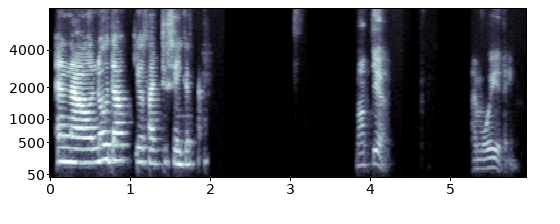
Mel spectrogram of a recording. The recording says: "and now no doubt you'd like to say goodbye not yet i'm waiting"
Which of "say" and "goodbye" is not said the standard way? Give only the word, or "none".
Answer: goodbye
